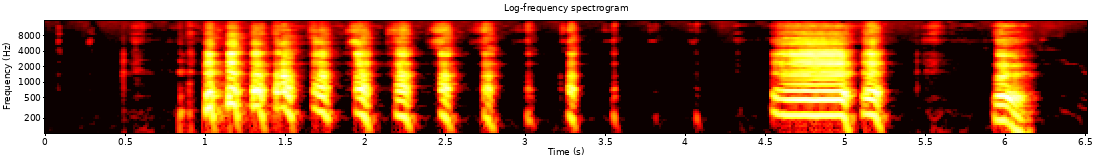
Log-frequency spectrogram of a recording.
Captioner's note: Ketawa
